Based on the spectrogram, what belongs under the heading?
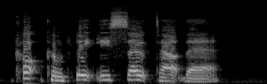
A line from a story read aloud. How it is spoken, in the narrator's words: laughed her husband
